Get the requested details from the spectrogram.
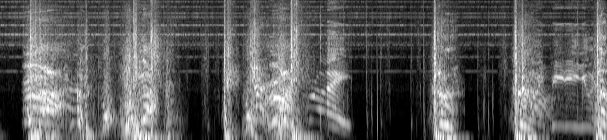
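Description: Blows thud in a fistfight.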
